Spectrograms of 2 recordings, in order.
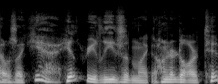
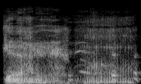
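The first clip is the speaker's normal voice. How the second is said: put-on mean snarl, slow and very drawn out; 7 semitones lower than usual. Retelling how the acting coach treated kids: imitating a snarl. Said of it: "snarl at kids".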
